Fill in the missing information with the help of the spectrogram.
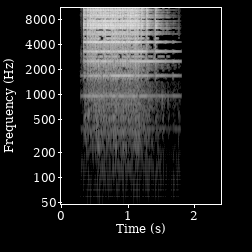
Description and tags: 11-3 Tram bell
The sound of the tram bell
CZ, czech, panska, tram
